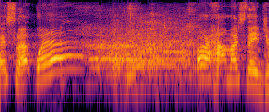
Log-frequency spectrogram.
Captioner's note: audience laughs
